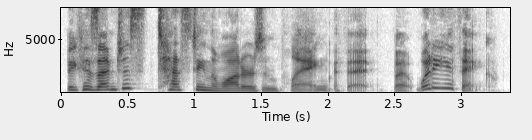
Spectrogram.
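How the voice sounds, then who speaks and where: A woman's voice: a little high, huge pitch swings, a little fast, fairly bright tone, no room sound, clean studio sound. Chatty woman podcast host, rambling questions. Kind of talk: podcast interview conversation.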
